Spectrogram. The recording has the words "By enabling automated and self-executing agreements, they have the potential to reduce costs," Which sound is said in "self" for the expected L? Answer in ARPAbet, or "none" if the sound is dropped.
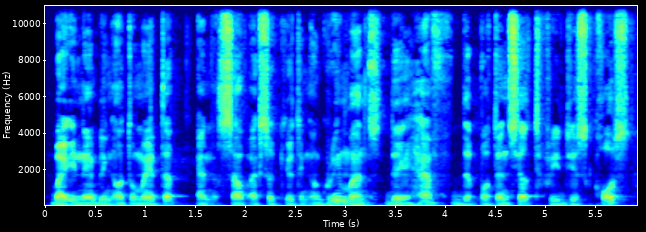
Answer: L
